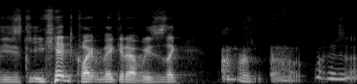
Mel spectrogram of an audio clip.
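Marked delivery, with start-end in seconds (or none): 2.2-3.6 high, soft moan, traumatized and deeply shaken. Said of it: "he just sounds, like, traumatized".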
